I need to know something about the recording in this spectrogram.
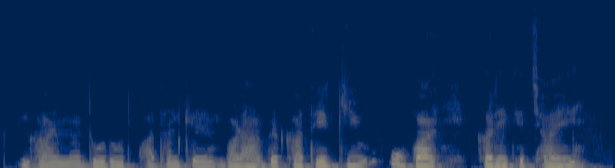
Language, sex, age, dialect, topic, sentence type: Magahi, female, 18-24, Southern, agriculture, question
